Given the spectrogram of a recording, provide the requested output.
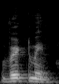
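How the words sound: It is said in a British accent. "हमारे यहाँ British English"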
